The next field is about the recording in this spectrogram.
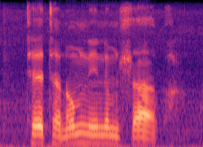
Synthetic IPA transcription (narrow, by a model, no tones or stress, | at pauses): tʰɛtʰanom̩ninim̩ɬaːɓḁ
